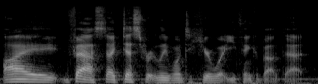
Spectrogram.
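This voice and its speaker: Easygoing man with a low voice. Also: lively intonation, brisk, a little hiss or hum. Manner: rambling, self-deprecating, easygoing. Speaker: podcast host. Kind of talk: casual chat.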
